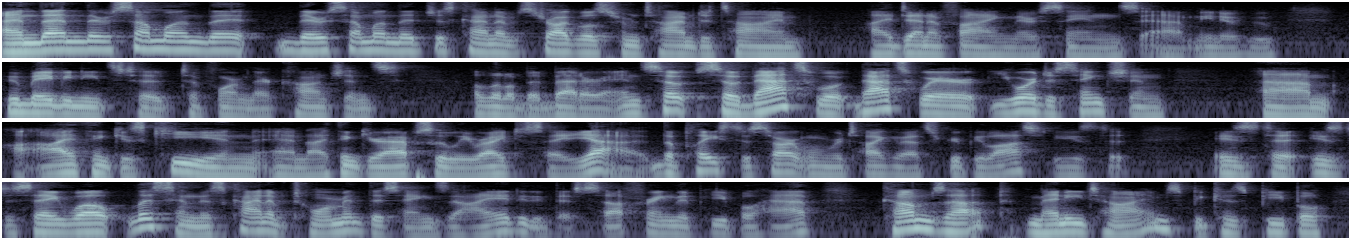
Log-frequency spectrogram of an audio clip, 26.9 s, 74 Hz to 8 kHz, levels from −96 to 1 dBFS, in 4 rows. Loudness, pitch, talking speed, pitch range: -29 LUFS, 110 Hz, 210 wpm, 95-125 Hz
